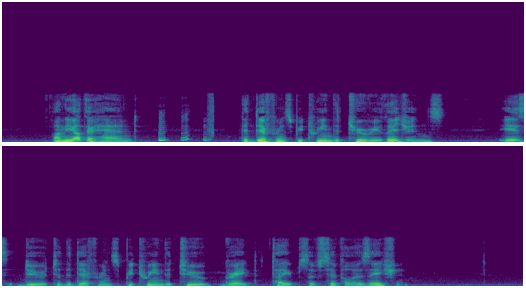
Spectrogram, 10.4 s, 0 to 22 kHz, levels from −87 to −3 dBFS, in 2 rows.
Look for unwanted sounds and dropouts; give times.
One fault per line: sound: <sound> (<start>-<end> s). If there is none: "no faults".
sound: laugh (1.6-2.1 s)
